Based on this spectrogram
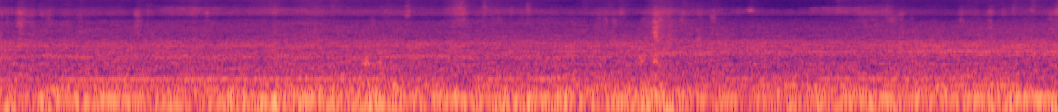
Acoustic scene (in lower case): car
